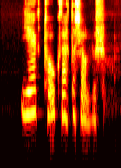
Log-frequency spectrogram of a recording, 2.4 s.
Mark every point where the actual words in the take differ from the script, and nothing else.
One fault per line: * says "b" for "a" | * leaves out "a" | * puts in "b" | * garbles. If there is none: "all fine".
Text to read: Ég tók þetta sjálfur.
all fine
